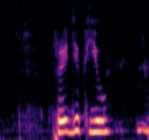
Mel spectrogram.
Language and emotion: Russian, neutral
